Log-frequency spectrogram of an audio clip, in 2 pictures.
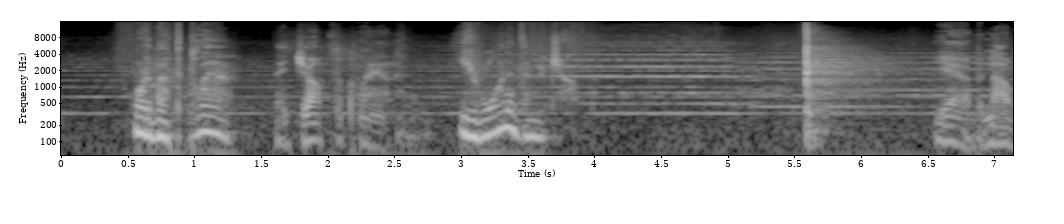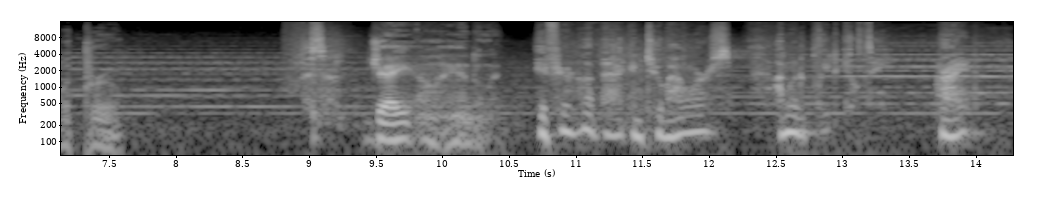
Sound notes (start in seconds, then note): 5.3 wedding ring clatters; 7.9 whispers; 11.0 whispers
